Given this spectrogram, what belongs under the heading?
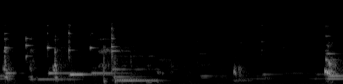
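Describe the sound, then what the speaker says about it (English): A phone ringtone plays a quick, bright melodic chime of short bell-like notes, fairly close and alone, with a second phrase starting near the end. "Sorry about that phone call."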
